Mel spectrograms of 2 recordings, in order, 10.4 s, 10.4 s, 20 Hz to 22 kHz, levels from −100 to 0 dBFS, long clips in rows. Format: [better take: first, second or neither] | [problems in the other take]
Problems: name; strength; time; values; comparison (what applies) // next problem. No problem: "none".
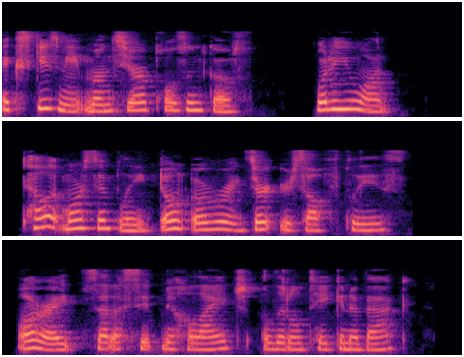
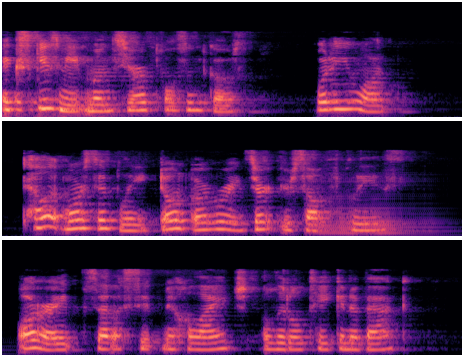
first | noise reduction (neural mask model DeepFilterNet 3)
